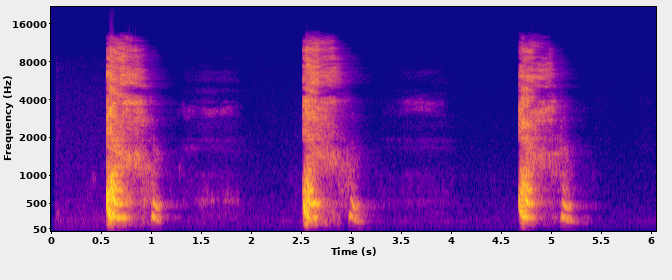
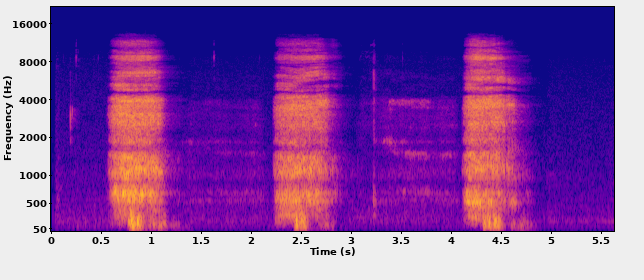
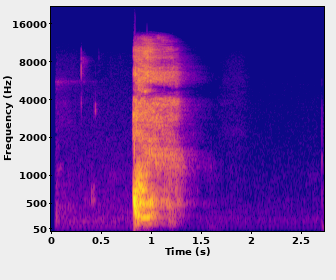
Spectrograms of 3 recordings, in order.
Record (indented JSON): {
  "three_cough_length": "6.1 s",
  "three_cough_amplitude": 28121,
  "three_cough_signal_mean_std_ratio": 0.27,
  "exhalation_length": "5.6 s",
  "exhalation_amplitude": 8639,
  "exhalation_signal_mean_std_ratio": 0.43,
  "cough_length": "2.7 s",
  "cough_amplitude": 32512,
  "cough_signal_mean_std_ratio": 0.23,
  "survey_phase": "beta (2021-08-13 to 2022-03-07)",
  "age": "45-64",
  "gender": "Female",
  "wearing_mask": "No",
  "symptom_none": true,
  "smoker_status": "Never smoked",
  "respiratory_condition_asthma": false,
  "respiratory_condition_other": false,
  "recruitment_source": "REACT",
  "submission_delay": "1 day",
  "covid_test_result": "Negative",
  "covid_test_method": "RT-qPCR"
}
